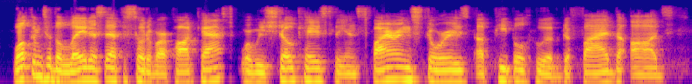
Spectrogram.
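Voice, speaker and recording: An ordinary speaking voice shows ordinary pitch variation. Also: man. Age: 50s. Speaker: podcast host. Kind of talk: scripted intro; interview.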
